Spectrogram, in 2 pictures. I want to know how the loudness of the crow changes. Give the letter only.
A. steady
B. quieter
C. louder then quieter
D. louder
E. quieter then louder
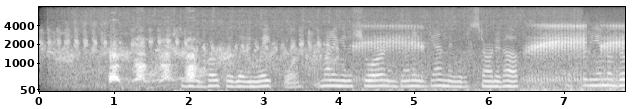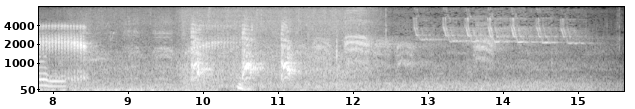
D.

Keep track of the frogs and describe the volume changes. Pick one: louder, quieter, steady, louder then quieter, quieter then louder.
louder.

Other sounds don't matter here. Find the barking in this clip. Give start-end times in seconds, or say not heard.
0.9-2.2, 9.8-11.8.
